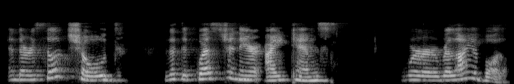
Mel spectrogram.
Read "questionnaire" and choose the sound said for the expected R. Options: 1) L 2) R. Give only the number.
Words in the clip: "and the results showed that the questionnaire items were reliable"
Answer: 2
